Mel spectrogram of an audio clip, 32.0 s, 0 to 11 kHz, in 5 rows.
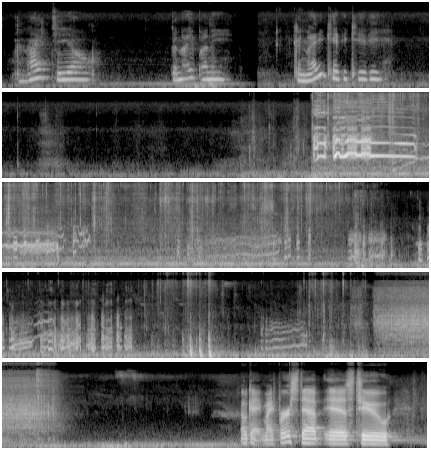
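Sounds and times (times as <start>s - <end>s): rooster crowing: 11.0s - 14.2s
chickens clucking: 11.1s - 24.5s.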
